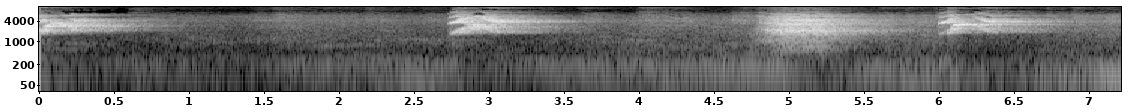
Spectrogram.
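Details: Sun conure uttering harsh, raspy high screeches in short bursts, four calls over about seven seconds with quiet gaps between them.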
